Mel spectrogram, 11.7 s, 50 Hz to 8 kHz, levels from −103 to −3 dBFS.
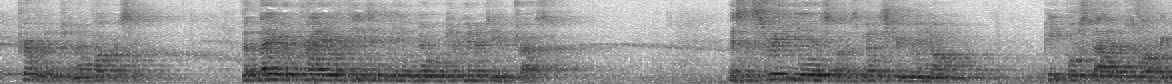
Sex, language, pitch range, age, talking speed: male, English, 155-200 Hz, 60-79, 130 wpm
